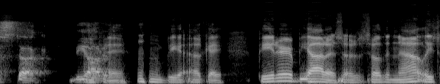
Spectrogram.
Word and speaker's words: Biadasz: Okay, okay, Peter Biadasz.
